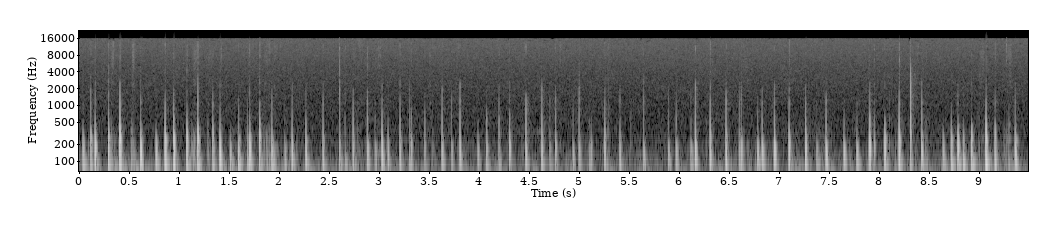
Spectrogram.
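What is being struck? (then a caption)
Round flat cork trivet. Long acrylic nails tap and scratch the surface of a round, flat, solid cork trivet held upright. The result is a rapid, steady run of dull, low, dry thuds with almost no ring, crowding into denser flurries near the start and end.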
